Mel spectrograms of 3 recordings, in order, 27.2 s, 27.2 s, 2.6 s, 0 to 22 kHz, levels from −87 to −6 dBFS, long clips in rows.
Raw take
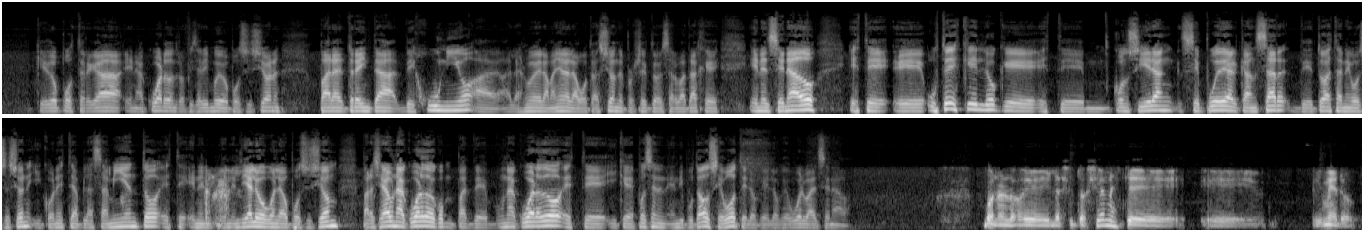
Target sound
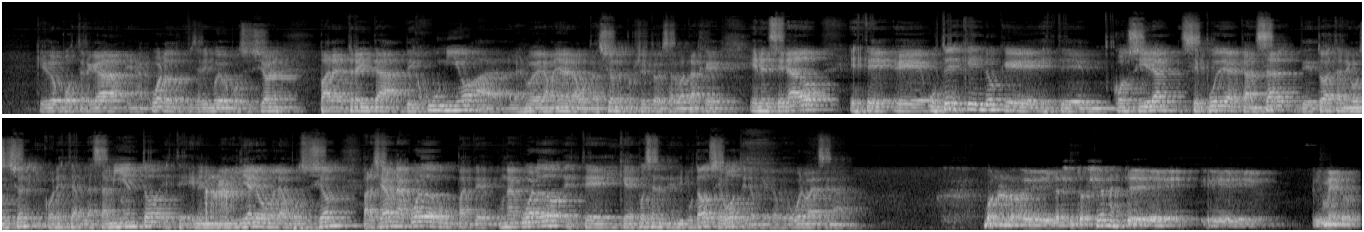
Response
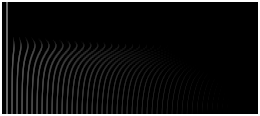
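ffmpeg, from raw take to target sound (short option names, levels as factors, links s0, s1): -filter_complex "[0:a]asettb=1/sr,asplit=3[s0][s1][s2];[s0]atrim=end=7.644[s3];[s1]atrim=start=7.64:end=8.69,asetpts=PTS-STARTPTS,afade=t=in:d=0.004:c=qsin,afade=t=out:st=1.046:d=0.004:c=qsin,equalizer=f=100:t=o:w=0.33:g=7,equalizer=f=160:t=o:w=0.33:g=-10,equalizer=f=1250:t=o:w=0.33:g=-10,equalizer=f=5000:t=o:w=0.33:g=-11,equalizer=f=10000:t=o:w=0.33:g=6[s4];[s2]atrim=start=8.686[s5];[s3][s4]acrossfade=d=0.004:c1=hsin:c2=qsin[s6];[s6][s5]acrossfade=d=0.004:c1=qsin:c2=hsin,acompressor=threshold=0.0562:ratio=5,aecho=1:1:46|68:0.473|0.473[s7];[1:a]atrim=start_sample=2205,afade=t=out:st=0.26:d=0.01,atrim=end_sample=11907[s8];[s7][s8]afir=irnorm=-1:irlink=0"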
